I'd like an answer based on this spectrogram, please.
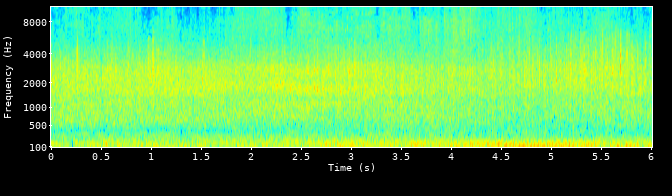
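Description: Delta IV Heavy rocket climbing after liftoff: a steady deep rumble with crackle, growing a little louder in the second half.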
